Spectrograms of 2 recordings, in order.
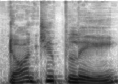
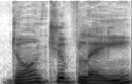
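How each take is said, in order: Both takes have the same delivery.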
